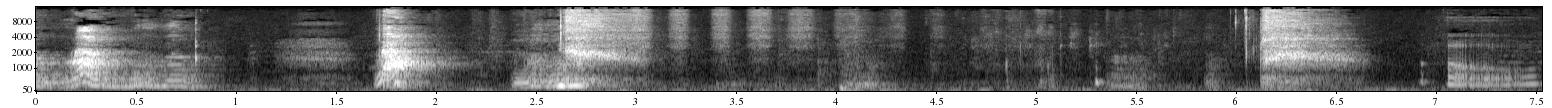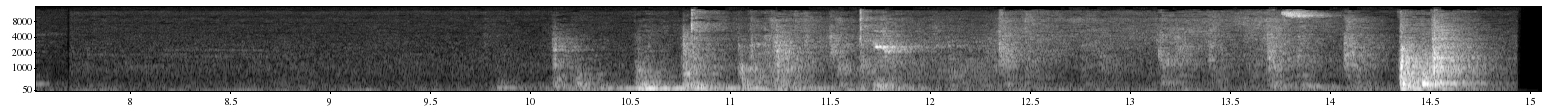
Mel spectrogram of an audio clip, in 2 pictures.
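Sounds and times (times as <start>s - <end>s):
dog barking: 1.7s - 2.2s.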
